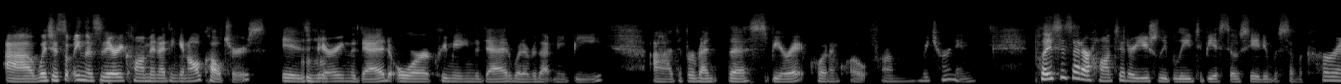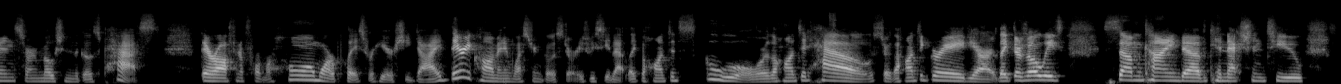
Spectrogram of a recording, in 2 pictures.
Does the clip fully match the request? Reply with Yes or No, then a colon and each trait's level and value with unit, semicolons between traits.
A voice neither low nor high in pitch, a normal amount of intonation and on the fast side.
Yes: medium, 155 Hz; average, 4.7 semitones; fast, 210 wpm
